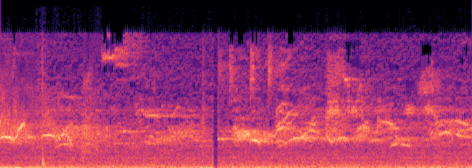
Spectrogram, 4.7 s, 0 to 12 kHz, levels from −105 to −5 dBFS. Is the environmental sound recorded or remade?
remade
